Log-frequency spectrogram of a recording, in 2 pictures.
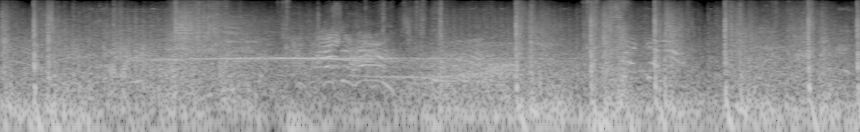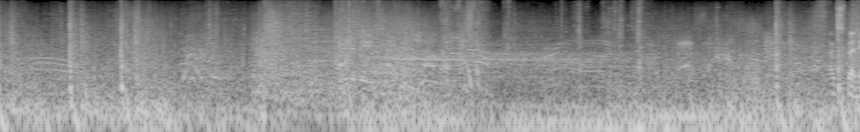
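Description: Ranged gunfire in the video game Darktide, bursts of rapid shots crackling repeatedly over a busy mix of mechanical clatter and combat noise, with voices talking at times.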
